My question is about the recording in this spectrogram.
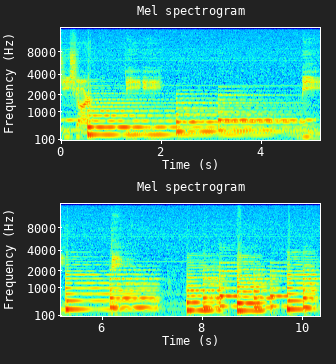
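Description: Piano played slowly: a series of sustained notes and chords, changing every second or so, with a short break about seven seconds in.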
